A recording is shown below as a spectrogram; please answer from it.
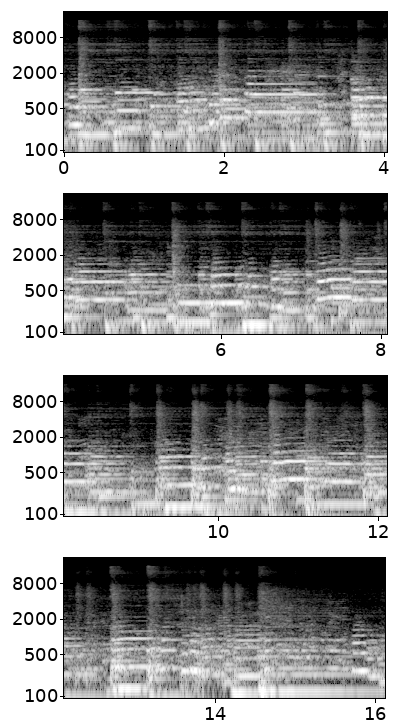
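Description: Small live jazz band playing, with a trombone carrying the melody over piano, upright bass, archtop guitar and a drum kit keeping time on the cymbals.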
